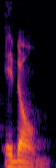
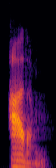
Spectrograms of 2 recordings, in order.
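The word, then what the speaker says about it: אדום: play on Word okay the Hebrew word for red is not adome it's Adam just like Adam and Eve however the two words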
